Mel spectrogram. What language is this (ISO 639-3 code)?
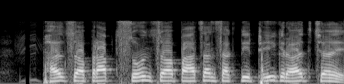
mai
